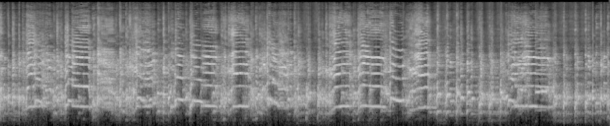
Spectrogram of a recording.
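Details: Uneasy hens in a henhouse keep up a loud, steady cackling chorus, with repeated harsh squawks bursting out every second or so above the constant overlapping clucks of the flock.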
